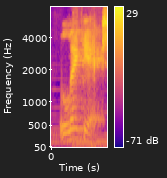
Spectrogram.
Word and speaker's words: Liggett: is actually with Liggett. Is that the way to pronounce it? That's right, hard G.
